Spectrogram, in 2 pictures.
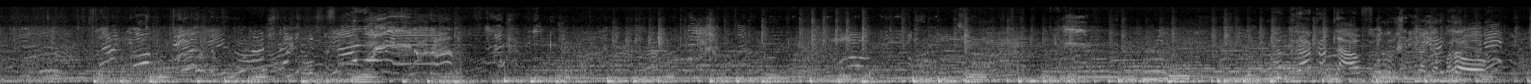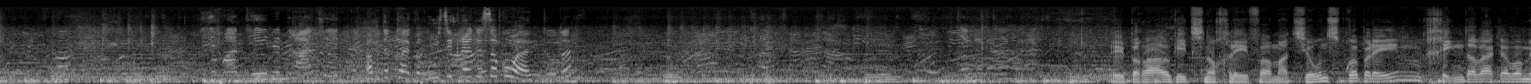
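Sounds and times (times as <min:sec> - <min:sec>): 
children and adults chattering gathering for a lantern procession: 0:00.0 - 0:26.4
speech: 0:26.5 - 0:30.6.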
